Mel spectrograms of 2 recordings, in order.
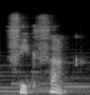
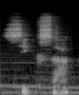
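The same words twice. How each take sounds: First: The first consonant sounds like English th. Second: The first consonant sounds like English s. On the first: "twice with a Spanish accent" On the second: "twice with a Latin American accent"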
